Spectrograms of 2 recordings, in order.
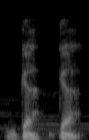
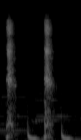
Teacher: Misma articulación, la sonoridad es lo que los diferencian. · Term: hermanas sonoras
